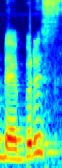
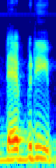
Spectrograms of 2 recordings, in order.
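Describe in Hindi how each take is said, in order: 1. "debris" के अंत में s की आवाज़ साफ़ सुनाई देती है। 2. "debris" के अंत में s की कोई आवाज़ नहीं होती, वह साइलेंट होता है। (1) "इसको डेब्रिस नहीं पढ़ते हैं" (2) "एस साइलेंट होता है, डेब्री पढ़ते हैं"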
